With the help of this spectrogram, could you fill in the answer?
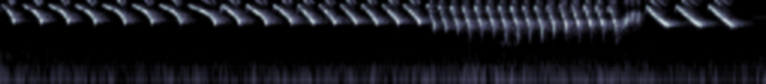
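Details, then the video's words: Canary singing to lure other canaries into song: high down-slurred notes, then a rapid buzzy trill, then a few more sweeping whistles. "Kenari Kondisi Apapun Pasti Nyaut! Ampuh Buat Memancing Kenari Lain, Langsung Gacor"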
